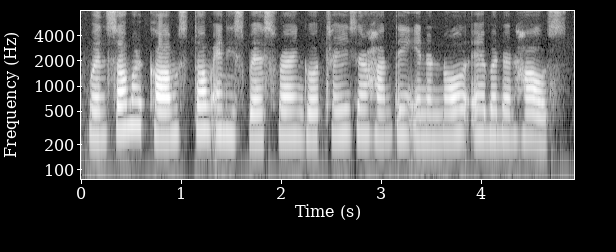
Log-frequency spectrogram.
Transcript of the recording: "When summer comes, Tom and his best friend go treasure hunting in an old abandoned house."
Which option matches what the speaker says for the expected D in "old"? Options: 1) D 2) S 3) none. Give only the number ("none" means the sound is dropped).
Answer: 3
